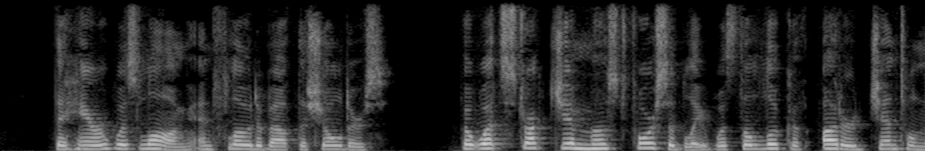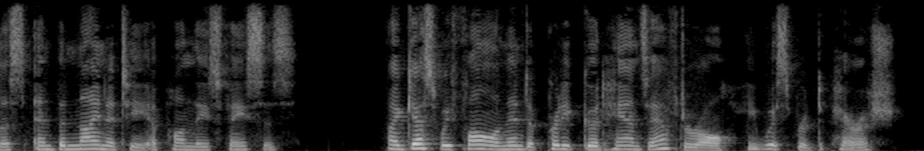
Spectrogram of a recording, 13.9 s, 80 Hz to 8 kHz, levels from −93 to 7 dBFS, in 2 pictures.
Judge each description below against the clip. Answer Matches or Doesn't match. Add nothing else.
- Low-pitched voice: Doesn't match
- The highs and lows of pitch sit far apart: Doesn't match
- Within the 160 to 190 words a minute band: Matches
